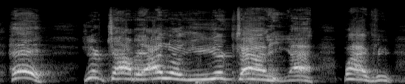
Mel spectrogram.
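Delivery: loud, insistent shouting at the star; pushy fan. Retold or imitated. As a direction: shout like a fan demanding an autograph. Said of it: "one guy there that was demanding an autograph".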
